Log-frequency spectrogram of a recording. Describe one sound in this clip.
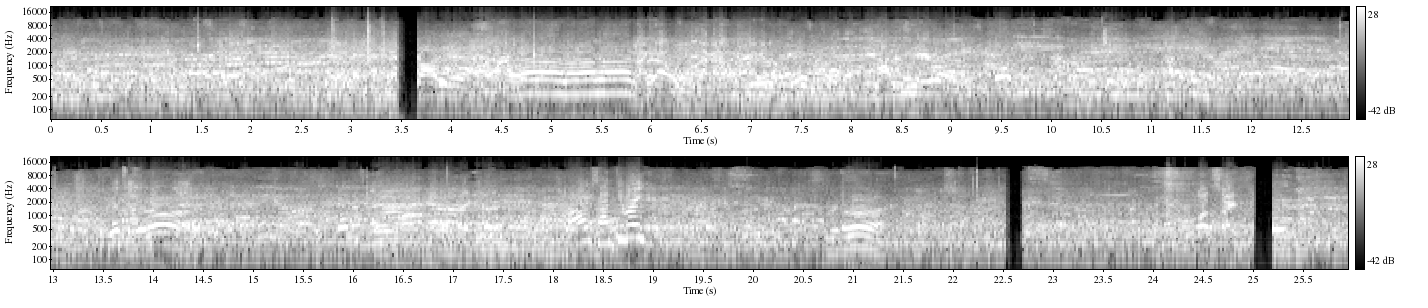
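A large crowd of men and women chatters loudly all around.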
